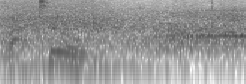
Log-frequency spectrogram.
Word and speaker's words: Räty: Spelled Räty, but it is pronounced Räty.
